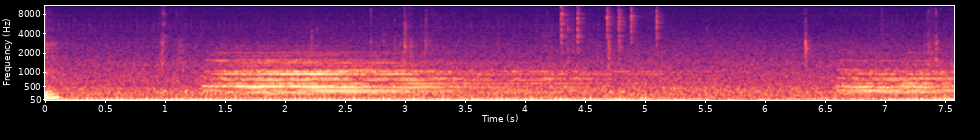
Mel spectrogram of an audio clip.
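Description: A train rolls past in American Truck Simulator, a steady rumble of rail cars with a sustained multi-tone horn blowing, plus a few sharp clicks layered over the passing noise.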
